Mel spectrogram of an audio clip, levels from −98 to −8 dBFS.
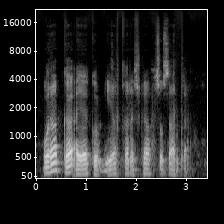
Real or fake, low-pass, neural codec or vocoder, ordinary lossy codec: fake; none; codec, 44.1 kHz, 3.4 kbps, Pupu-Codec; none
